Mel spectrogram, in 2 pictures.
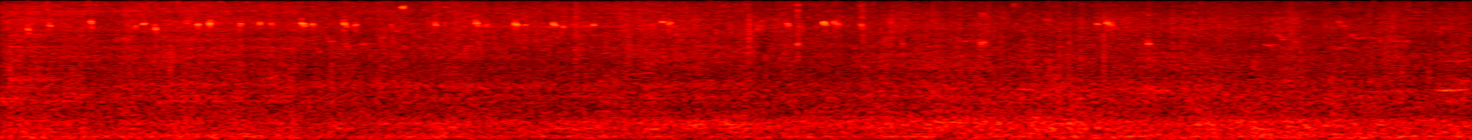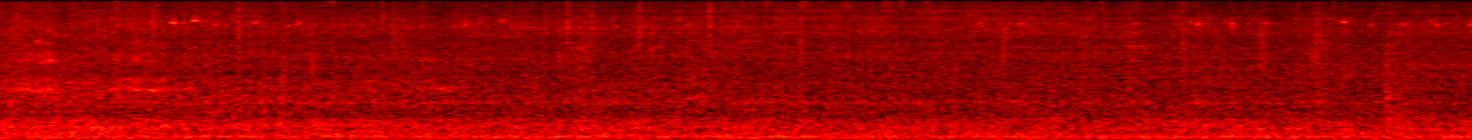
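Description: G-scale model train running along garden track: a steady low motor hum and wheel rumble, with a constant high-pitched chirping or squeaking over it.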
